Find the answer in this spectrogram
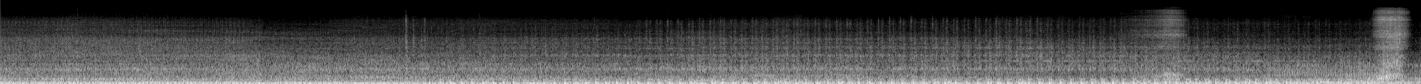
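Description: Ducati sport bike's V-twin engine running as the bike slows from town speed to a near stop in traffic, with steady road and wind noise. Two short hiss-like noises near the end.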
